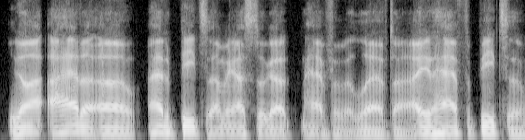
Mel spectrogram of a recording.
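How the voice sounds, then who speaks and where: In a Southern US accent, a man with a very deep, low pitch talks at a fairly quick pace with ordinary pitch variation and hardly any pauses. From US South. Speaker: podcast host. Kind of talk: casual chat.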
